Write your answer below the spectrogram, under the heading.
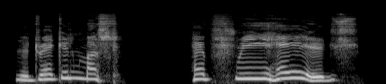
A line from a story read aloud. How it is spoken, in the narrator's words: he wailed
